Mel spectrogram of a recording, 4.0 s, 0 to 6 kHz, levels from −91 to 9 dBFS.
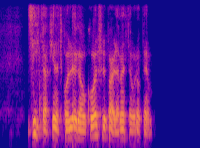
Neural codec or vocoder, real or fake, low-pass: vocoder, 44.1 kHz, 128 mel bands, Pupu-Vocoder; fake; 5.4 kHz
